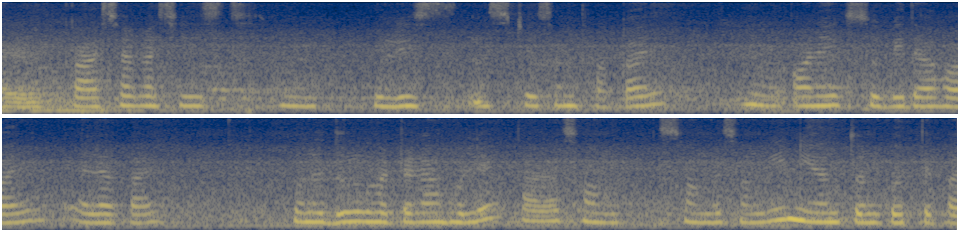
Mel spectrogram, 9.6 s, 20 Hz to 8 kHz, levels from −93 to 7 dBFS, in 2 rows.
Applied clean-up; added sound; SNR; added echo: none; none; none; none.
